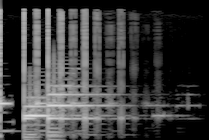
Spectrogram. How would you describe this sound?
Bright bell tiny sequence, maybe for a minimal techno song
